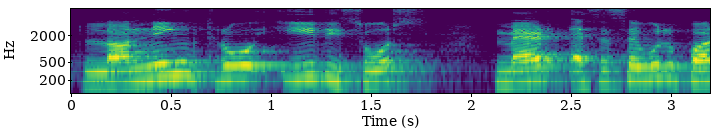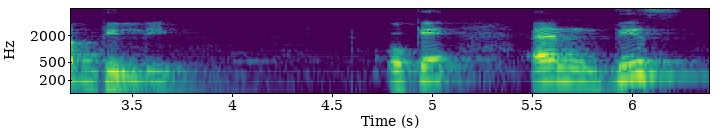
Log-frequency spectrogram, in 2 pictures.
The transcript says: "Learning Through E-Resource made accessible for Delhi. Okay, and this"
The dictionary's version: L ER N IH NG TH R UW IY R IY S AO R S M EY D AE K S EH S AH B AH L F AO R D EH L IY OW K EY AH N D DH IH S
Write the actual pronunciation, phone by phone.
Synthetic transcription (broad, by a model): L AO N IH NG T R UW IY R IY S AO R S M EY D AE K S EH S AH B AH L F AO R D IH L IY OW K EY AH N D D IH S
